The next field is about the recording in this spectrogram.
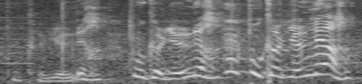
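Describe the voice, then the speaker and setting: Melodramatic, fussy city snob, wildly swooping. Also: male voice, very high voice, huge pitch swings, moderate pace, fairly bright tone, soft background music, exaggerated voice. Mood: outraged, hysterical. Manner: melodramatic, sarcastic, swinging from muttering to shrieking. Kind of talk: radio drama acting with inner monologue.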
